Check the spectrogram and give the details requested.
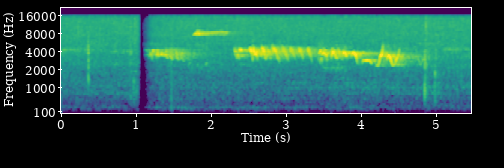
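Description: Songbird singing: quick high trills and short chirps that begin about a second in, over faint outdoor background.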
